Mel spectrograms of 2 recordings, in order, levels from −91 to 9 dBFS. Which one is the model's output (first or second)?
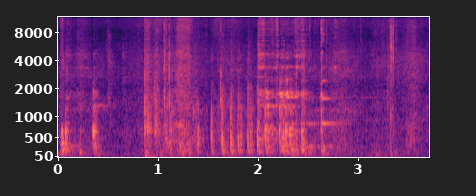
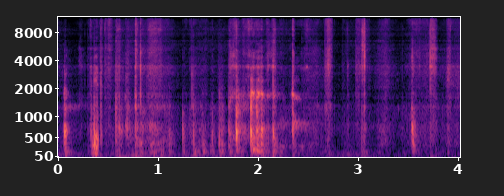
second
